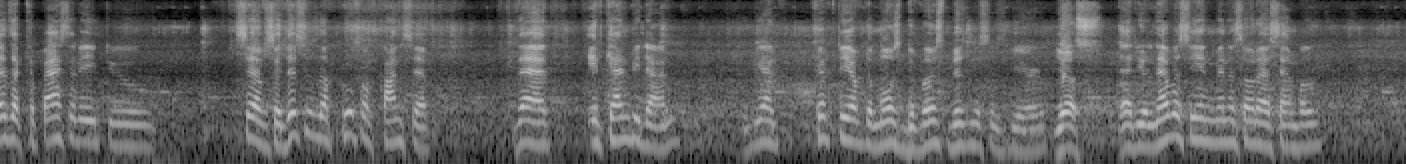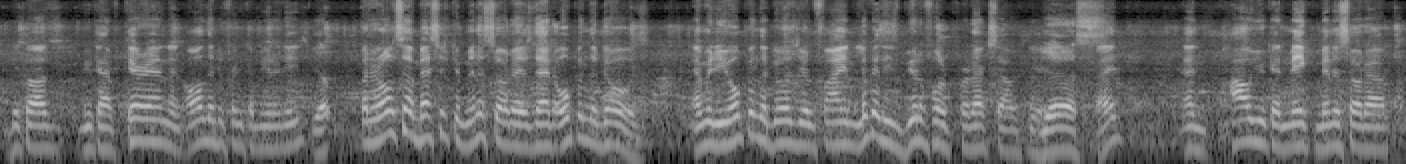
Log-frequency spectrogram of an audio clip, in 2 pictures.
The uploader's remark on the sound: records LIVE on-site at the Minnesota State Fair at the first ever Cultural Destinations booth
